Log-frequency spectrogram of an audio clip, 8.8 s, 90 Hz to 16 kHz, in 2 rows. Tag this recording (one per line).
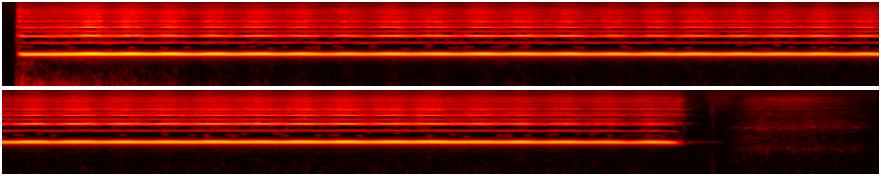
e2
pan
pipe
